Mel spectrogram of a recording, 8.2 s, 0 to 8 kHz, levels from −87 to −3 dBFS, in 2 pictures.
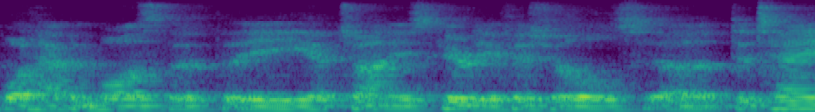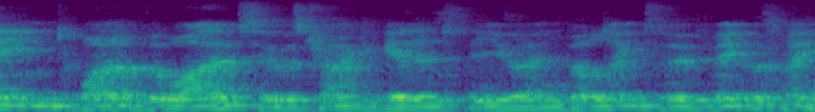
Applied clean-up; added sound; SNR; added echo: none; none; none; reverberation time 0.6 s.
